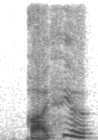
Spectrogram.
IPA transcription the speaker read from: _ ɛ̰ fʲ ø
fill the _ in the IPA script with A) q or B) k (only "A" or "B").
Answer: A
